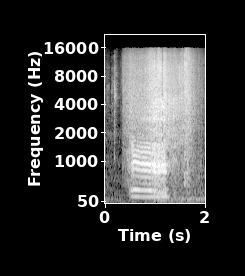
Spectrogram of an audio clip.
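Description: A voice holding one low pitch for under a second, with breath noise over it, starting about half a second in.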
